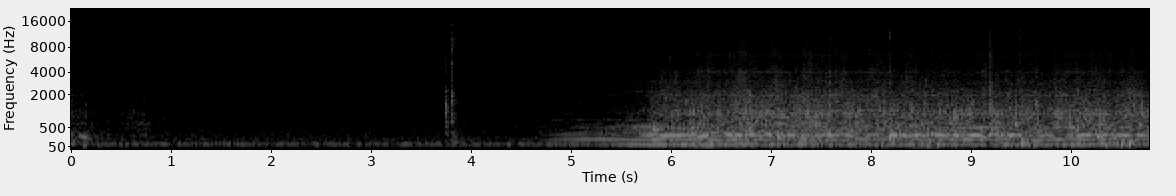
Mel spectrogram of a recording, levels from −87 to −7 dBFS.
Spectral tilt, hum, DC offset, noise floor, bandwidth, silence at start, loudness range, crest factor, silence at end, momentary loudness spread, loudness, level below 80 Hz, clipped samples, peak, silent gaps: -5.5 dB/octave; none; under 0.1%; -75 dBFS; 16 kHz; 0 s; 19 LU; 16 dB; 0 s; 14 LU; -51 LUFS; -76 dBFS; under 0.1%; -38 dBFS; none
